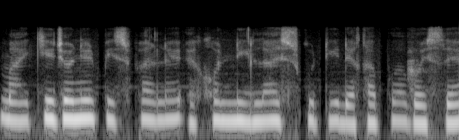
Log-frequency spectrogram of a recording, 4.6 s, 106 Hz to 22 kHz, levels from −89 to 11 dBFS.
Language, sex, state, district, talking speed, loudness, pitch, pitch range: Assamese, female, Assam, Kamrup Metropolitan, 105 wpm, -15 LUFS, 220 Hz, 210-230 Hz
